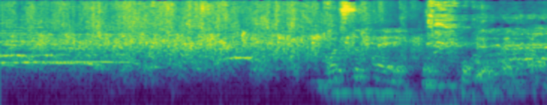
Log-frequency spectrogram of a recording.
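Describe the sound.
An audience applauding with loud, continuous clapping, mixed with some chuckling and laughter and a few voices.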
